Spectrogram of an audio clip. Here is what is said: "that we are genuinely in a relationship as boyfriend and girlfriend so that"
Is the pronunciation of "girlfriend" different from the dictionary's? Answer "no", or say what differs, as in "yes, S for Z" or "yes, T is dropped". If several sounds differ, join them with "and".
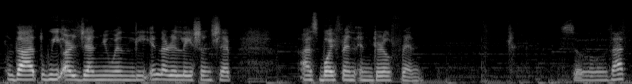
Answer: no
